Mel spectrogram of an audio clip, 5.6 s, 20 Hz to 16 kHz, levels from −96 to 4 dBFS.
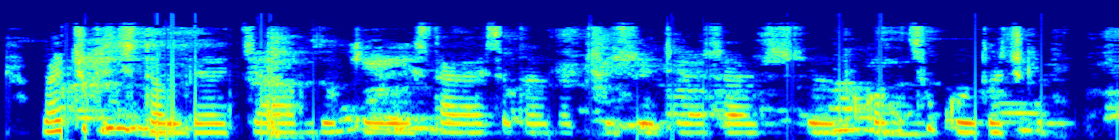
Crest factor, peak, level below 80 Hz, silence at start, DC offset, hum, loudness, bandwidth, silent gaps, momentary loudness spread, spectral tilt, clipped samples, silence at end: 18 dB; -10 dBFS; -62 dBFS; 0.05 s; under 0.1%; none; -28 LUFS; 9 kHz; none; 9 LU; -3.5 dB/octave; under 0.1%; 0 s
